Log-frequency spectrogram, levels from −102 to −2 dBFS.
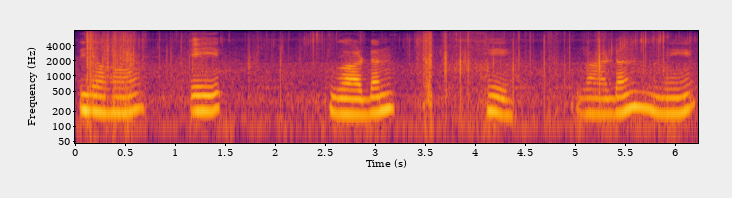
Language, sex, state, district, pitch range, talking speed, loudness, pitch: Hindi, female, Madhya Pradesh, Dhar, 180-210 Hz, 60 wpm, -24 LUFS, 190 Hz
